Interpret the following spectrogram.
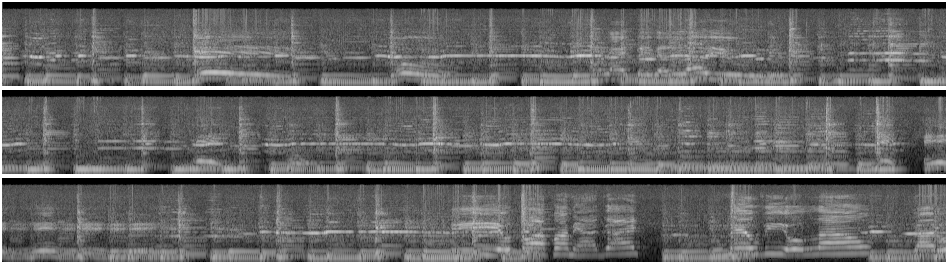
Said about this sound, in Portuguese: A gaita.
